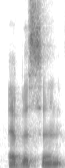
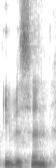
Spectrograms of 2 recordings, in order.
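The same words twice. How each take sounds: First: Ebbesen with a short E, EB-ess-en; pronunciation guess. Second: Ebbesen with a long E, EE-bess-en; alternative pronunciation. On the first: Repeating a creator's surname both ways, short E first. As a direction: open Ebbesen on EB as in ebb. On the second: Repeating a creator's surname both ways, long E second. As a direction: open Ebbesen on EE as in eve. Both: Shown as a demonstration. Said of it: "don't know if the last name is pronounced".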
